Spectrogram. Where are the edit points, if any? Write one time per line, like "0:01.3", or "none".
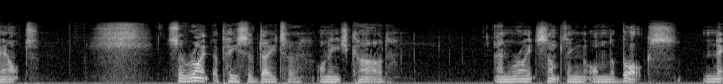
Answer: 0:01.7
